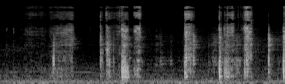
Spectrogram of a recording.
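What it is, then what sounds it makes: Knife scraping cement and charcoal powder. A steel knife blade held in the hand scrapes and cuts through a mound of fine grey cement and charcoal dust with small pebbles in a basin. It makes nine short, gritty, bright rasping strokes with quick, dry stops and no ring. A faint low hum runs steadily underneath.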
